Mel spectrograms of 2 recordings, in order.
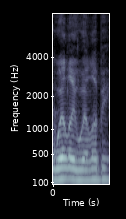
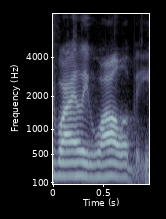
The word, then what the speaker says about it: Wiley Wallaby: Can I have a piece of that Willy Willoughby? Wally Wibbly. Wiley's Wallabies. Wallaby Wallies? Wilby Wababy? It's pronounced Wiley Wallaby.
